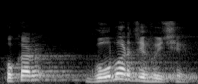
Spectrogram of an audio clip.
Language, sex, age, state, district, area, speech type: Maithili, male, 30-45, Bihar, Madhubani, rural, spontaneous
